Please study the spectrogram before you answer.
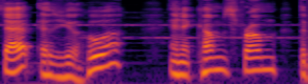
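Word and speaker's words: יהוה: We pronounce that as Yahuwah, and it comes from the Concordance H3068.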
